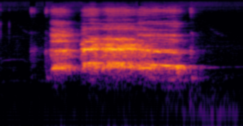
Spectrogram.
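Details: An Aseel rooster gives a single hoarse crow lasting about one and a half seconds. It opens with a short lead-in note, holds a steady, strained, buzzy tone, then trails off quickly.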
